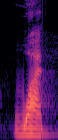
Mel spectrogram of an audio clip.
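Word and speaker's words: วัด: 그래서 발음이 what. 예, 태국어는 성조 언어이기 때문에 성조에 따라서 뜻이 달라지는 거 알고 계시죠? 그래서 what, 사원이라는 단어와 what, 감기라는 단어 성조 구분해 주시고요.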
